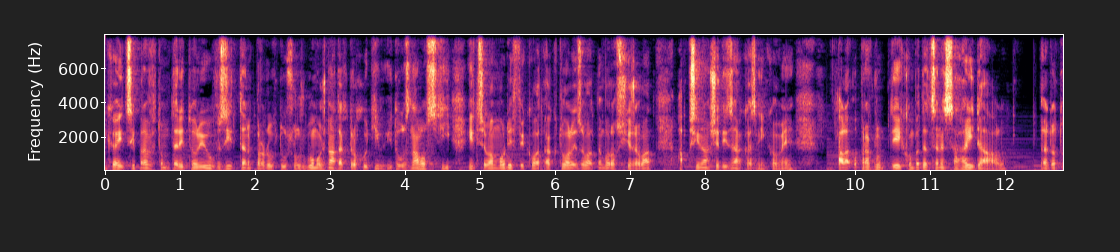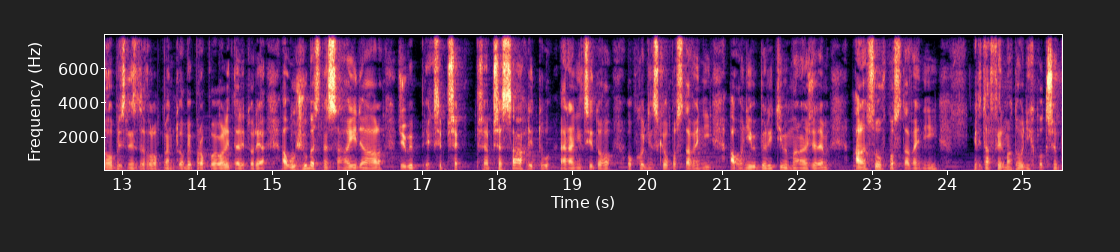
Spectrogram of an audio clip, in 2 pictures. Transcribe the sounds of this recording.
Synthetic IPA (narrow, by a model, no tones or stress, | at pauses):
kajiːt͡sɪpɾaːvjɛft̪o̞mt̪ɛɾɪt̪o̞ɾɪjuvziːt̪̚ːɛnpɾo̞dukt̪ːusluʒbumo̞ʒnaːt̪ak̚t̪ɾoxuciːmʔɪt̪o̞wznalo̞sciːjɪt̪r̝̥ɛbamo̞dɪfɪko̞vat̪ʔakt̪ualɪzo̞vat̪nɛbo̞ɾo̞sʃɪr̝o̞vat̪ʔapr̥ɪnaːʃɛt̪jɪzaːkazɲḭːkomɪ | ʔalɛʔo̞pɾavdut̪ɪjɛjxkompɛt̪ɛnt͡sɛnɛsaɦajida̰ːl | do̞t̪oɦobɪznɪzdɛvɛlo̞pmɛnt̪uabɪpɾo̞po̞jovalɪt̪ɛɾɪt̪o̞ɾɪjaʔaʔuʒvuːbɛt͡snɛsaɦajiːdaːl | ʒ̥ɛbɪja̰ksɪprɛ | pɛpr̥ɛsaːɦlɪt̪uɦɾaɲɪt͡sɪt̪o̞ɦoʔo̰pxodɲɪt͡skɛːɦopo̞st̪avɛɲiːʔaʔo̞ɲɪɪbɪlɪciːmːanaʒɛɾɛm | ʔalɛso̞wfpo̞st̪avɛɲiː | ɡdɪt̪afɪɾmat̪oɦoɲɪxpo̞t̪r̝̥ɛbu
